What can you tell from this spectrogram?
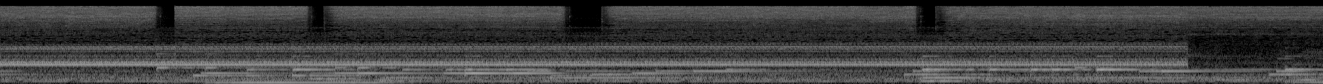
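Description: Airbrush spraying paint with a steady hiss of air, cut off briefly about four times as the trigger is let go. A steady whine runs alongside and cuts off near the end.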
